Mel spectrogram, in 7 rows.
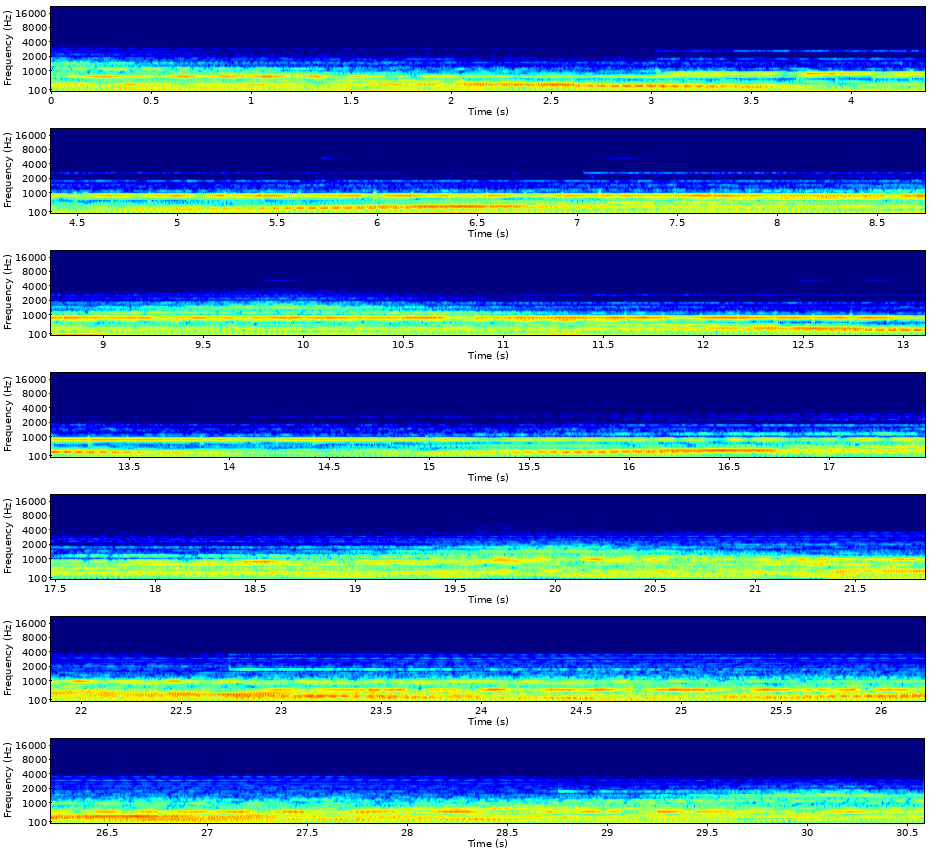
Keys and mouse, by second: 1.9 shift+d, 4.1 r, 7.1 g, 18.2 click, 19.9 shift+d, 24.8 shift+d, 29.7 g.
